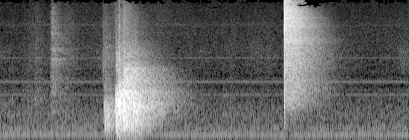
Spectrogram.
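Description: A small tool is set down on a table with a sharp clack.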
